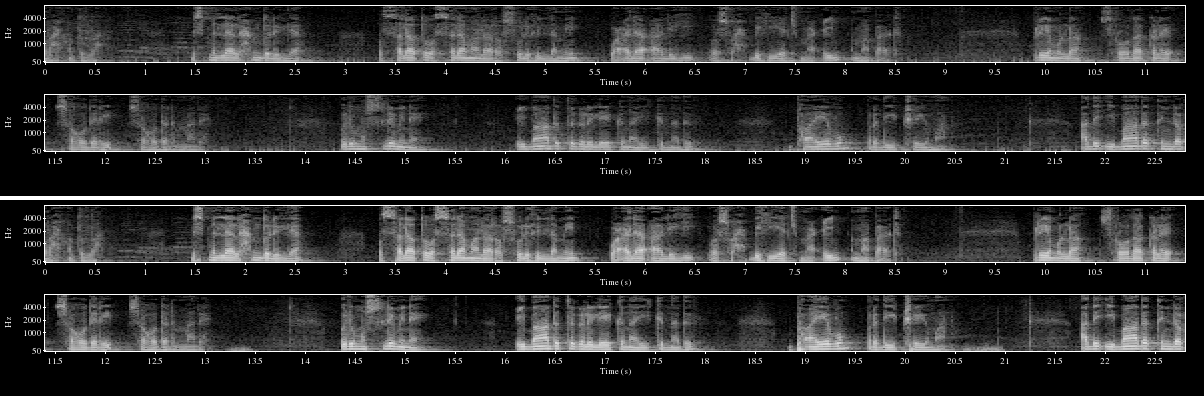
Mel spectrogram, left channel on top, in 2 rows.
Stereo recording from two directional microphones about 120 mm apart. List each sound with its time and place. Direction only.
0.0 s a man's voice: 30° right (ahead or behind)
1.5 s speech: 45° right (ahead or behind)
9.8 s a man's voice: 40° right (ahead or behind)
14.3 s speech: 50° right (ahead or behind)
18.9 s a man's voice: 45° right (ahead or behind)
